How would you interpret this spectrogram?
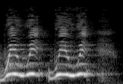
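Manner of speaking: very high whooping siren; police siren imitation. Cops pulling tourists over on the freeway, siren noise. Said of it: "pulled over by the cops".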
